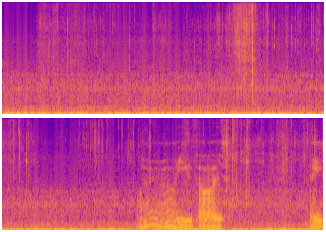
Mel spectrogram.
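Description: Dry leaves rustle and crackle as a hand handles them.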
